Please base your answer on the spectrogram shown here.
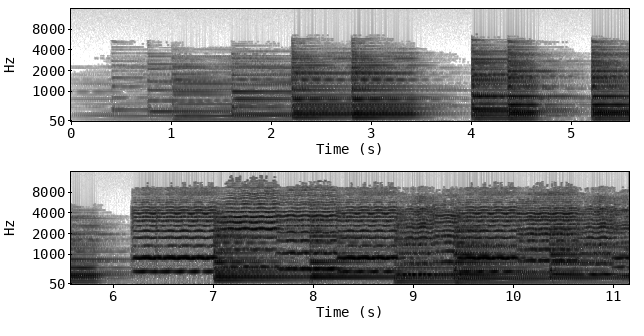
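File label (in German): Violine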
